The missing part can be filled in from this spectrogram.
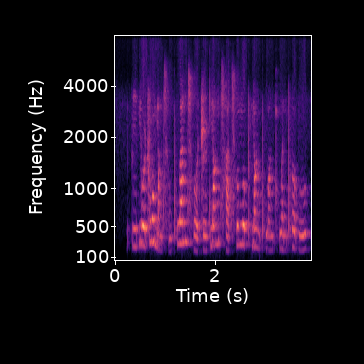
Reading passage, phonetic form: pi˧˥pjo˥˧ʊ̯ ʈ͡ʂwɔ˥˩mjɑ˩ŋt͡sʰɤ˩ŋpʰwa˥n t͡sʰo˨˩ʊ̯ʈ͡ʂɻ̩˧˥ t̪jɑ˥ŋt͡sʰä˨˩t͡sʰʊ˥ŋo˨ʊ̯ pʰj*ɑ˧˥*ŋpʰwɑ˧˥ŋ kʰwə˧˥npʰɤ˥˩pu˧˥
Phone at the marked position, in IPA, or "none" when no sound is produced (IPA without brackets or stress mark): ɑ˥˩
